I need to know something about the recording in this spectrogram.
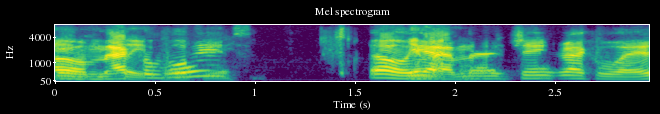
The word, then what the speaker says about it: McAvoy: Yeah, James Avoy. Is that how you pronounce the name? Oh, McAvoy.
